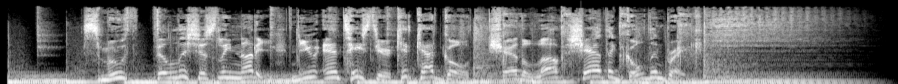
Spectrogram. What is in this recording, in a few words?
Malay English; KitKat Gold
